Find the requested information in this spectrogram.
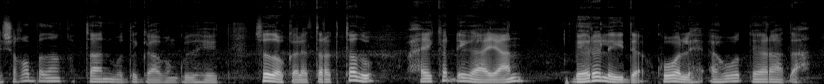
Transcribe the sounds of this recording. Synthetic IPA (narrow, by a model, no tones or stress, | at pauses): ɛjʃɑqɐbɐðɐnqɑbt̪ʰaːnmʊd̪ːɐɡaːβɐŋɡʊðɐɦɛːd̪̚sɪðɔːkʰɐlɛt̪ʰɐɾɐkt̪ʰɐðʊwɑħɑjkʰɐɖɪɣɐjaːn | bɛːɾɐlɛjd̪ɐ̰kʰʊwɐlɛhɐwɔːd̪ːɛːɾaːd̪ɐh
